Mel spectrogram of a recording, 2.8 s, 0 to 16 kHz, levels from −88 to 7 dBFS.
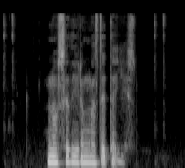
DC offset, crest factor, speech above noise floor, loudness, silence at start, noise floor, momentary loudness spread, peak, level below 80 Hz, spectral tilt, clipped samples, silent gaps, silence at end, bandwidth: under 0.1%; 16 dB; 42 dB; -22 LUFS; 0.7 s; -63 dBFS; 15 LU; -8 dBFS; -58 dBFS; -5.5 dB/octave; under 0.1%; none; 0.75 s; 11.5 kHz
